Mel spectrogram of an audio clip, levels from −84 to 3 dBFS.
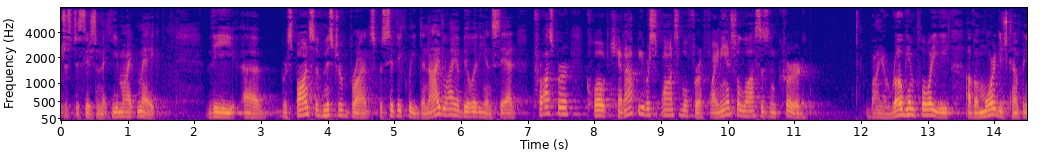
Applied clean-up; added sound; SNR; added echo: none; none; none; none.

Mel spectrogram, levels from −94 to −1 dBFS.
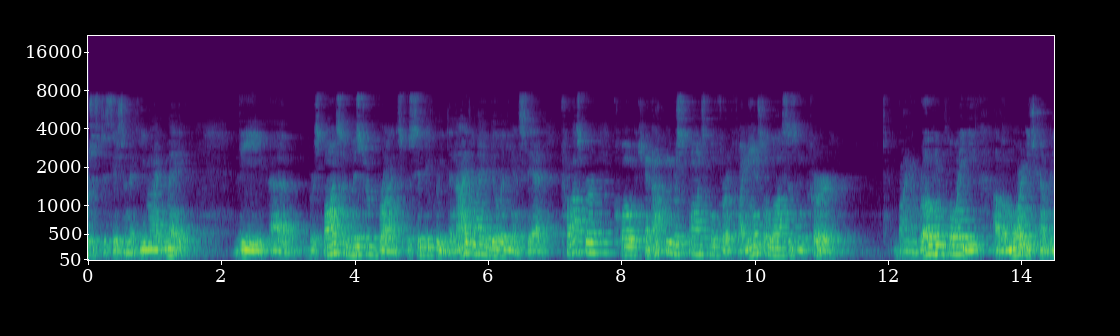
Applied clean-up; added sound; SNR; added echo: none; none; none; reverberation time 1.0 s.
